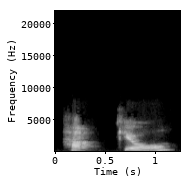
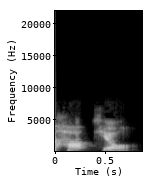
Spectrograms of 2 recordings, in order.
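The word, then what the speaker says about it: 학교: Hako itu nanti dibacanya hakyo.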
